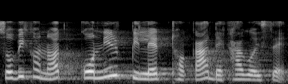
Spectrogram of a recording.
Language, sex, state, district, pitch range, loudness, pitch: Assamese, female, Assam, Kamrup Metropolitan, 225-305 Hz, -16 LUFS, 270 Hz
